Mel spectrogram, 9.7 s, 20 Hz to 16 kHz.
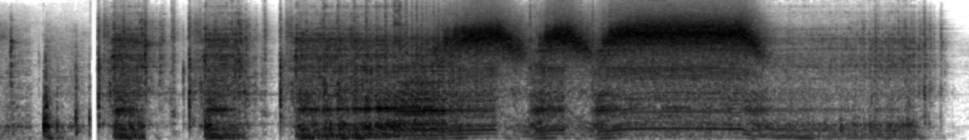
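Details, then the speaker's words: Stihl FS45C trimmer unused about 5–6 years, fire and compression good, primed with two-cycle fuel: several pulls, catches and revs high about three seconds then sags and dies once primer burns off; won't pull fuel, carburetor fault. "and run burn that prime up and then it'll die it won't it won't pull fuel on its own"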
